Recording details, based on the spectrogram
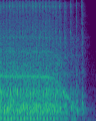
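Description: Heavy-duty sewing machine stitching fabric for a log cabin quilt block, a loud steady rapid mechanical whir that slows and stops near the end, with no voices.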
